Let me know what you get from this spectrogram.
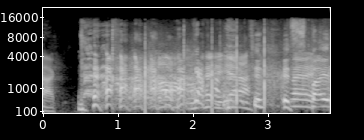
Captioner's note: laughs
